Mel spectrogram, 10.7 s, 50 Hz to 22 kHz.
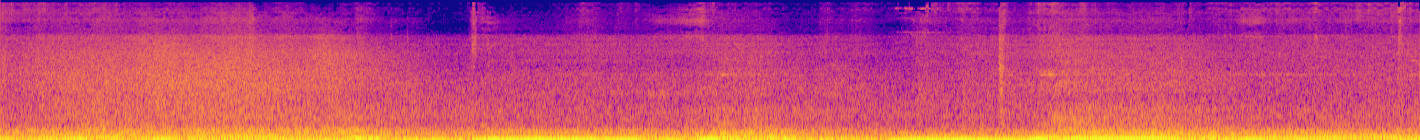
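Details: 1982 Ford Granada coupe, exhaust pipe disconnected under the car: loud, deep, ragged rumble with uneven pulses like a straight pipe, large exhaust leak from rotted flange.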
